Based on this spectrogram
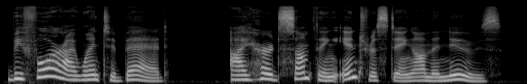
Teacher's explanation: Notice how each clause ends with falling intonation.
